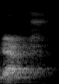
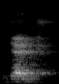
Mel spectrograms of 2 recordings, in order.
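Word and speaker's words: debt: पर लोग पढ़ते हैं डेप्थ। क्या पढ़ते हैं? डेप्थ। बट ये डेप्थ नहीं, इसमें बी साइलेंट होता है, लिखा DEVT जाता है, बट इसको पढ़ते हैं डेप्थ। क्या पढ़ते हैं? डेप्थ, डेट।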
